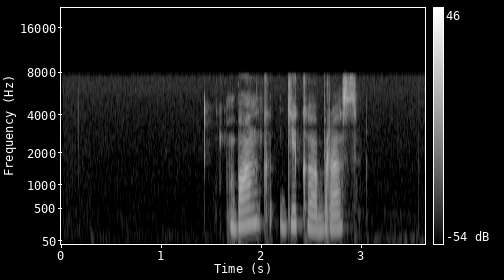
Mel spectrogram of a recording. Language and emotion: Russian, neutral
